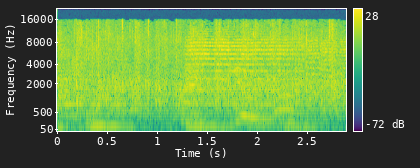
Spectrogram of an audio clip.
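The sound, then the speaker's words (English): Studio audience applause welcomes a show's host, a steady wash of clapping that runs throughout with a voice speaking over it. “Thank you for that rousing welcome, which belies the small but perfectly formed nature of our audience today.”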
